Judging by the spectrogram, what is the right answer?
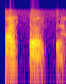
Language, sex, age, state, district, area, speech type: Sanskrit, male, 30-45, Karnataka, Kolar, rural, conversation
